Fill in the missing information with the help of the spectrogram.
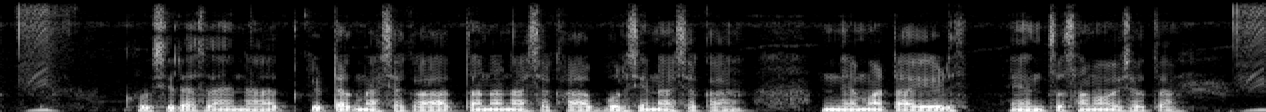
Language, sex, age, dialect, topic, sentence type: Marathi, male, 18-24, Southern Konkan, agriculture, statement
